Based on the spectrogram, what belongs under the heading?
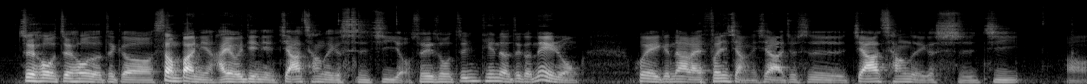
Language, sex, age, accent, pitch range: Chinese, male, 20-39, native, 105-135 Hz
